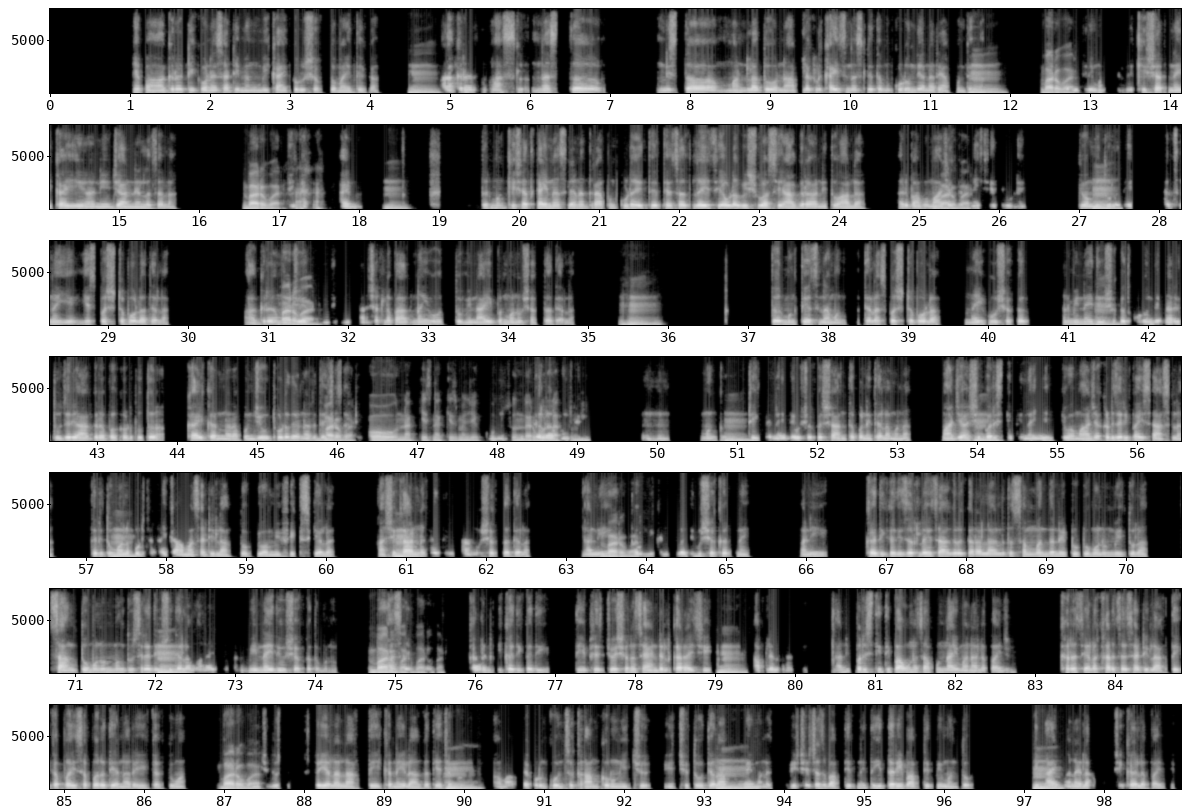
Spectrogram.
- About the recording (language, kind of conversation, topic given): Marathi, podcast, नकार देण्यासाठी तुम्ही कोणते शब्द वापरता?
- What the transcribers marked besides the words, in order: distorted speech; static; in Hindi: "है ना"; chuckle; other background noise; unintelligible speech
